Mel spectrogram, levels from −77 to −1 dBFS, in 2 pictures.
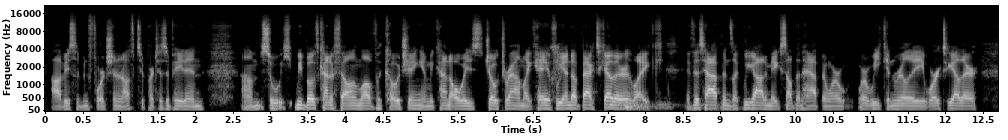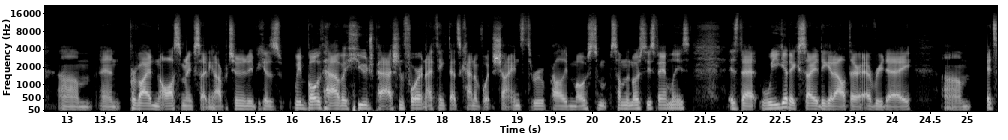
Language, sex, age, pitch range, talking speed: English, male, 20-39, 100-115 Hz, 235 wpm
